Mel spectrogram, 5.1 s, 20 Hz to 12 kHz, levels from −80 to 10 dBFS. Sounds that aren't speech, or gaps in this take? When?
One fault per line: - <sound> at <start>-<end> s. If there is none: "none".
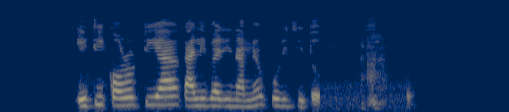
- sneeze at 3.6-3.9 s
